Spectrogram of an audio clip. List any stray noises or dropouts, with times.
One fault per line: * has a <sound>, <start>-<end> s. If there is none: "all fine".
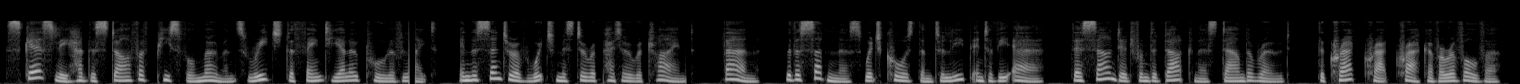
* has a dropout, 4.1-4.2 s
* has a dropout, 6.9-6.9 s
